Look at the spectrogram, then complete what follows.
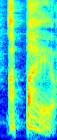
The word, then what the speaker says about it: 아빠: 이게 아빠라는 이 단어가요, 그 당시 아람어거든요. 아빠예요. 진짜 아빠예요. 발음이 똑같아요. 우리가 말하는 아빠하고 똑같은 아빠인데 이게 유아적인 언어를 하나님이 써서 예수님이 하나님께 아바 아버지라고 기도하셨습니다.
